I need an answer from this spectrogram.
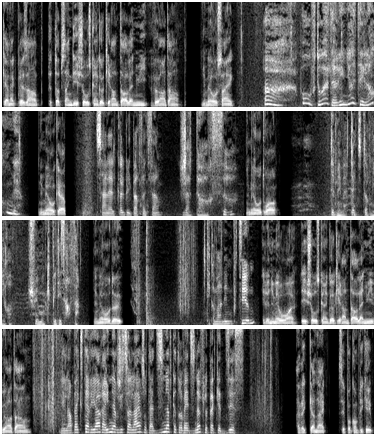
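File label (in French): spot, spots radio, canada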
